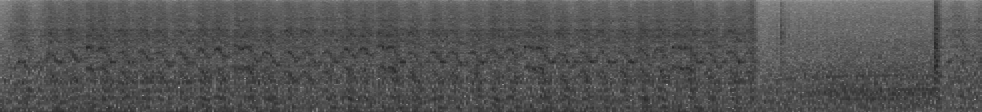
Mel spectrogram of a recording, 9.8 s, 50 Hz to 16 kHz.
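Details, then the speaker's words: 6.0 LS swap with 80 lb injectors, car sat a long time, leaks fixed: long steady cranking with a high squeal over the starter drone, never firing. Owner suspects the uncharged battery; cranks but won't start. "so i think i found my problem i think my problem is the battery because since the car was sitting for so long i haven't charged the battery"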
